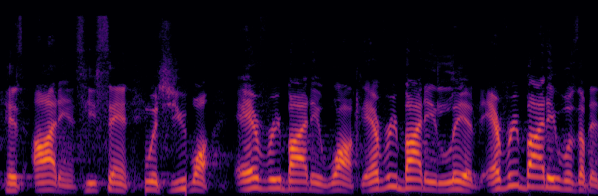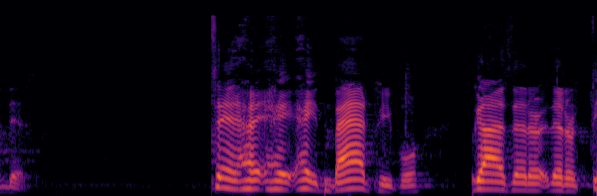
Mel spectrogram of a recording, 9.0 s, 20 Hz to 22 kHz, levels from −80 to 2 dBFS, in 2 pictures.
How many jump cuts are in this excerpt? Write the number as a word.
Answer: six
